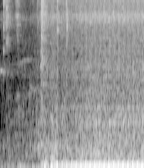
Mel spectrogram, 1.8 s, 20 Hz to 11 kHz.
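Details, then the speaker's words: Honda Vario 150 scooter that was totally dead electrically and would not start, after cleaning a dirty blackened switch socket; brief starter whirr, catches quickly and settles into a steady low idle, a clean healthy start. "Nah, oke, mantap. Nah, jadi permasalahannya itu ada di soket yang kurang bersih ya, soket yang kotor tadi."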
